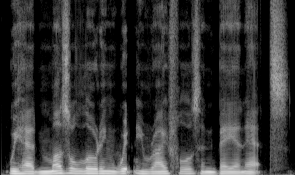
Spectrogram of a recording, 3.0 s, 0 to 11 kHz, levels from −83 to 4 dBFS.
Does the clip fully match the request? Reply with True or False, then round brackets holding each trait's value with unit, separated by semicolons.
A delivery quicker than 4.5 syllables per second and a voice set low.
True (4.7 syllables/s; 125 Hz)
